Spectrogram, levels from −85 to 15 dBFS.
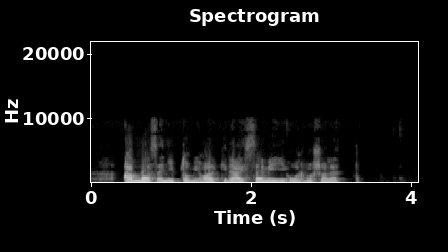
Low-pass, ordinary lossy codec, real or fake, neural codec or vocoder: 9.9 kHz; Opus, 64 kbps; real; none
